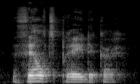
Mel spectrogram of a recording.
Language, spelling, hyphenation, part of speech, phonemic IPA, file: Dutch, veldprediker, veld‧pre‧di‧ker, noun, /ˈvɛltˌpreː.dɪ.kər/, Nl-veldprediker.ogg
- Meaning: a military chaplain, usually a Protestant one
